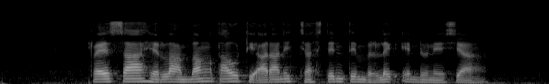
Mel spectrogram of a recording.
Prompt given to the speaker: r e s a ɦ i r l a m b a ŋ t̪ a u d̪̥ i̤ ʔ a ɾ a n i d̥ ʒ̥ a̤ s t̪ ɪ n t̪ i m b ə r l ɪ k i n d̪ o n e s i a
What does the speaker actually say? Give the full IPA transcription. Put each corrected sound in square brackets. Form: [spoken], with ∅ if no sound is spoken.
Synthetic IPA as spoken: r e s a ɦ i r l a m b a ŋ t̪ a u d̪̥ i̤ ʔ a ɾ a n i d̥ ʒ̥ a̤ s t̪ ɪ n t̪ i m b ə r l ɪ k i n d̪ o n e s i a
